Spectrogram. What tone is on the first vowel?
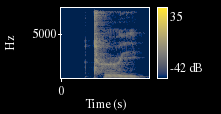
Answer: low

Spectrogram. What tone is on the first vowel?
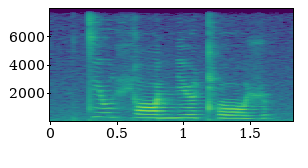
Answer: high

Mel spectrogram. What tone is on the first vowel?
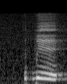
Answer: falling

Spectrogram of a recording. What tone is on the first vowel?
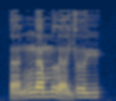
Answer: rising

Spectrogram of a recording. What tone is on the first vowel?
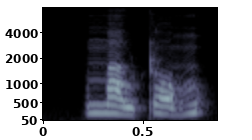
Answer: low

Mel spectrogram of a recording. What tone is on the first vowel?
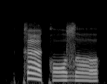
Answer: falling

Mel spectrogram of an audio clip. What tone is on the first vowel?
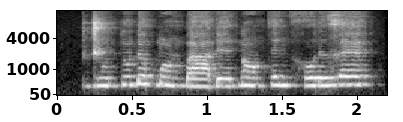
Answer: low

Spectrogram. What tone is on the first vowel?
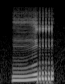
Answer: rising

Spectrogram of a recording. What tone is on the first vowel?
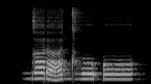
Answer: high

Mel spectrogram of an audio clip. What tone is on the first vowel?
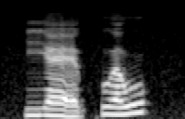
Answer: low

